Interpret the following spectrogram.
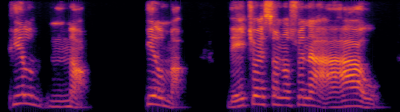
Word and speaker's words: Plymouth: Entonces, allá había una ciudad inglesa, todavía existe, y se pronuncia como Plymouth. Plymouth. No es con la A, no es play, es es con la I corta, Plymouth.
